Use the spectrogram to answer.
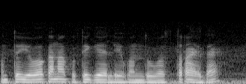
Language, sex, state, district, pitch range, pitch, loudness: Kannada, male, Karnataka, Bangalore, 100-115 Hz, 110 Hz, -14 LUFS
